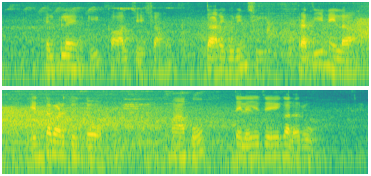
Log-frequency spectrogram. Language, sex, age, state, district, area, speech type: Telugu, female, 30-45, Telangana, Jagtial, rural, spontaneous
